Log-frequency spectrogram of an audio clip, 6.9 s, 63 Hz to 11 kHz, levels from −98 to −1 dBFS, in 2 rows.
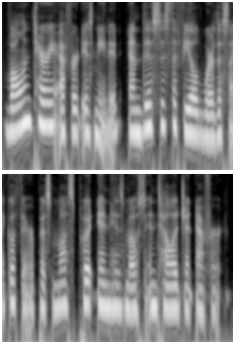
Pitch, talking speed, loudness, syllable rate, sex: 195 Hz, 165 wpm, -18 LUFS, 5.1 syllables/s, female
